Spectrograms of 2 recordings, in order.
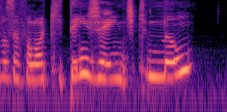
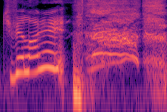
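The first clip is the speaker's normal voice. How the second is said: high, drawn-out mock-fearful question; scared to death; 8 semitones higher, much slower than usual. Mother-in-law asks strangers whose wake it is, mock terrified. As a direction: squeal it out in comic dread. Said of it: "Morrendo de medo".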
